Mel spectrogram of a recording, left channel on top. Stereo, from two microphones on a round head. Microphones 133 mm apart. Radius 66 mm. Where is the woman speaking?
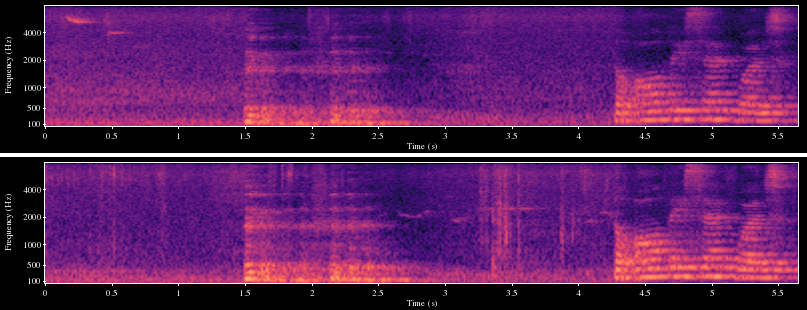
55° right (ahead or behind), 0.7 m.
